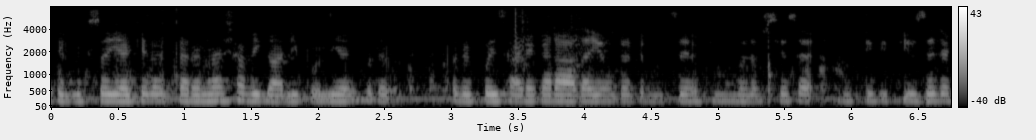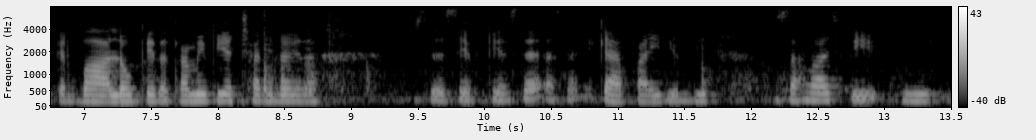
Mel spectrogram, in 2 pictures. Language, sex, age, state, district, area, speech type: Dogri, female, 18-30, Jammu and Kashmir, Udhampur, rural, spontaneous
